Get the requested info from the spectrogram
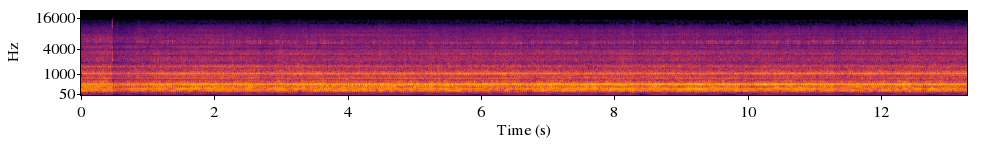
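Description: Small boat's outboard motor running steadily under way, holding one even pitch.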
